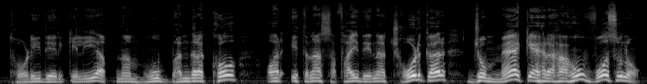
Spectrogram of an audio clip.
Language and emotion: Hindi, angry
